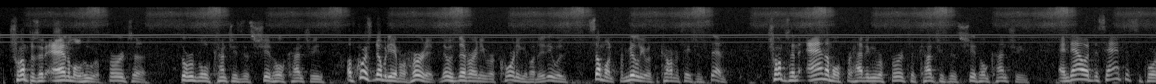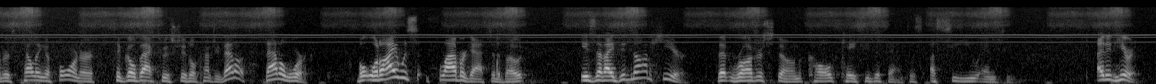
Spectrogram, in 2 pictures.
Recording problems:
hiss; loud; throughout; 6 dB below the speech
high-pitched whine; noticeable; throughout; 4 kHz, 10 dB below the speech

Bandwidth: 15 kHz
